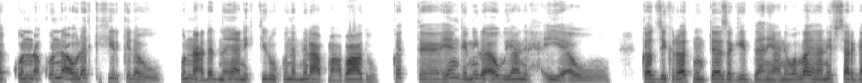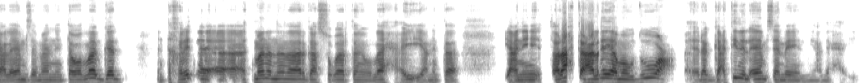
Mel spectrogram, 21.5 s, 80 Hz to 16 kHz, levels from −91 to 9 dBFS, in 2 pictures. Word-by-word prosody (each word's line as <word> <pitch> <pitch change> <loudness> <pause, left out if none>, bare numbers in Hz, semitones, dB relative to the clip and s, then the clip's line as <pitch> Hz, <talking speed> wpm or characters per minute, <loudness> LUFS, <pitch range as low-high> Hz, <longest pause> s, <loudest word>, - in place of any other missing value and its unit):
كنّا 150 +1 -2
كنّا 155 -1 -1
أولاد 140 +4 +1
كتير 155 0 -11
كده، 145 -2 -6
وكنّا 120 +5 -6
عددنا 135 -3 -3
يعني 135 -3 -2
كتير 140 +3 -9
وكنّا 135 +1 -5
بنلعب 125 -2 0
مع 105 - -3
بعض، 130 +1 +5
وكانت 145 +8 -14
أيّام 135 +5 -3
جميلة 140 +3 -2
أوي 135 -2 +1
يعني 135 -1 -1
الحقيقة، 125 0 -5
وكانت 105 +6 -5
ذكريات 140 +2 0
ممتازة 135 +1 -1
جدًا 125 0 -4
يعني 125 0 -3
والله 135 +5 +1
أنا 130 -2 -1
نفسي 145 +1 -3
أرجع 125 -4 0
لأيام 120 +2 -1
زمان، 115 +1 -6
أنت 115 +1 -11
والله 125 +7 +4
بجد 140 -1 0 0.4
أنت - - -12
خليتني 140 +2 -2
أ 120 0 +1
أ - - -1
أتمنى 150 +4 +2
إن 140 -1 -1
أنا 140 -2 +3
أرجع 125 -2 0
صغيّر 120 +1 -3
تاني 120 -1 -7
والله 115 +3 0
حقيقي 130 0 -7
يعني، 115 0 -8
أنت 110 - -3 0.6
يعني 120 +2 0
طرحت - - +8
عليَّ 150 +3 +8
موضوع 140 +6 +1 0.3
رجعتني 125 +7 -2
لأيام 135 0 +1
زمان 115 -4 -6
يعني 105 0 -18
الحقيقة. - - -22
130 Hz, 155 wpm, -23 LUFS, 120-145 Hz, 0.6 s, طرحت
